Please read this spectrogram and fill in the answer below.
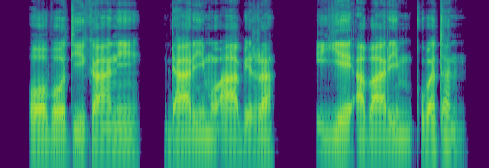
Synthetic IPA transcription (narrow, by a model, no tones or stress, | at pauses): ʔoːbo̞ːt̪iːkaːniː | d̪aːɾiːmɔʔaːbɪrːɐ | ɪjːe̞ːʔɐbaːɾiːŋkʼʊbɐt̪ɐn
